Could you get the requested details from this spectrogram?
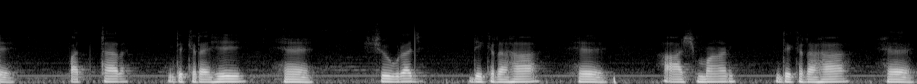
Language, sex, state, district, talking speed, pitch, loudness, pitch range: Hindi, male, Uttar Pradesh, Hamirpur, 80 wpm, 120 Hz, -17 LUFS, 105-130 Hz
